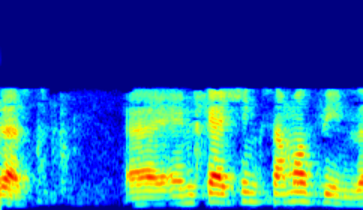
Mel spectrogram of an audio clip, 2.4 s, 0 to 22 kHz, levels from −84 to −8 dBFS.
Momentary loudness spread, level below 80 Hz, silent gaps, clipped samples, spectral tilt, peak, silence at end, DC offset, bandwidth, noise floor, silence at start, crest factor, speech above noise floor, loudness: 7 LU; -90 dBFS; none; under 0.1%; -7.5 dB/octave; -6 dBFS; 0 s; under 0.1%; 4 kHz; -50 dBFS; 0 s; 18 dB; 26 dB; -24 LUFS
